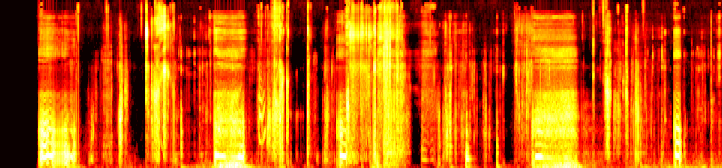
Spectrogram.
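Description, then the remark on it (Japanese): Wet mouth sounds of chewing and swallowing come in several separate bursts, some with low throaty groans mixed in, and short quiet pauses between them. “進化数もぐもぐごっくんするとこ、見ててくださいね。”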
